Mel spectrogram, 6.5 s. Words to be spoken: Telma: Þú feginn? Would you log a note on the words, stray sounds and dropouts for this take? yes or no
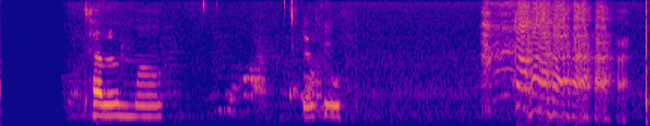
yes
